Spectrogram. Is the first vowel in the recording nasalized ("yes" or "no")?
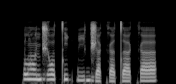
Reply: yes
